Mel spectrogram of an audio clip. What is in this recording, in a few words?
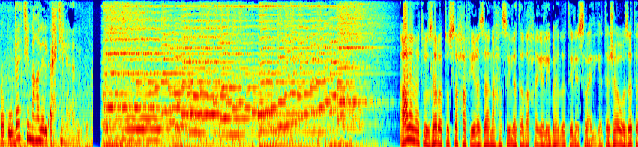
Arabic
